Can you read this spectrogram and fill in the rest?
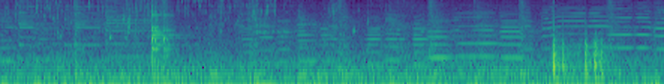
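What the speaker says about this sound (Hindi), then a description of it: "और अब मैं इसमें डालूँगी चनों का पानी, चने जिसमें हमने बॉयल किए थे जिस पानी में" Leftover water from boiling chickpeas pours into a pot of desi chicken cholay, a soft continuous splashing pour with a few louder sloshes near the end, no talking.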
